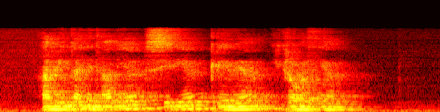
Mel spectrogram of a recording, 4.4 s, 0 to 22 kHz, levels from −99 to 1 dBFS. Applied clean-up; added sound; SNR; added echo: none; none; none; reverberation time 0.7 s.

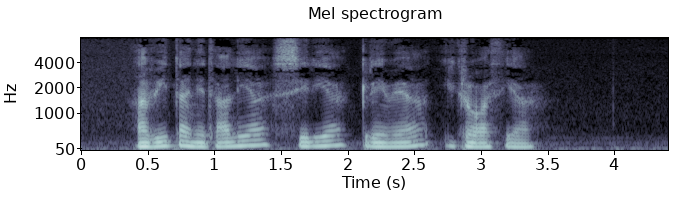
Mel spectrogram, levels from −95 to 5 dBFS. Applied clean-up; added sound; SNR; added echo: none; none; none; none.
